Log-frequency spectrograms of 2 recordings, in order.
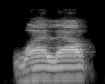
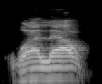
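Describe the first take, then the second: First: The l sound is kept clear and light. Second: The l sound is kept clear and light.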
